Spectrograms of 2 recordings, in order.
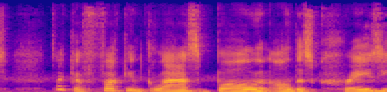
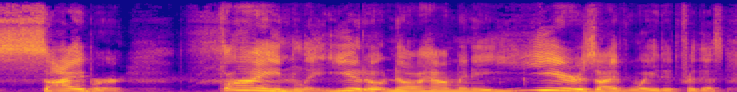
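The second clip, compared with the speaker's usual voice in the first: ordinary delivery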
